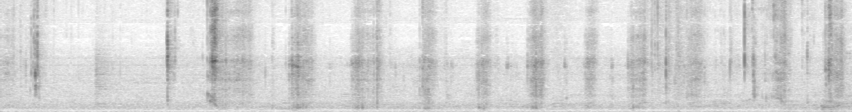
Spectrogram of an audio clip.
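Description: Close-up crunching as a person chews a bite of firm green fruit, a run of short crunches about two a second.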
